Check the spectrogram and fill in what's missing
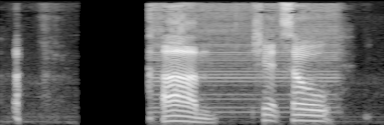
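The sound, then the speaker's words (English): A clothes dryer buzzer sounds: a harsh, buzzy tone in three bursts, one long followed by two shorter ones, after a brief click and a short quiet pause. “You probably just heard my dryer buzzer, and that is okay.”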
